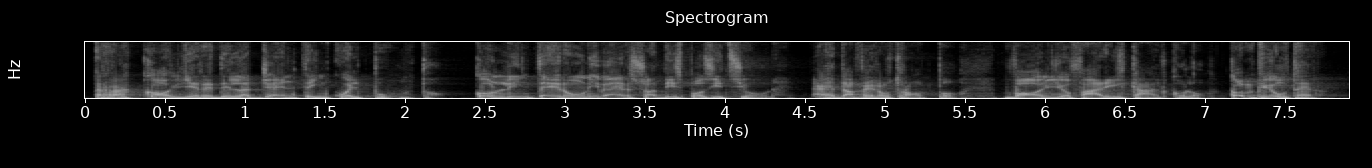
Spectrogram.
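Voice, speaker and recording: A man reading an audiobook, voicing a vain, scatterbrained male space captain who plays dumb, with a gravelly voice. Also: on the high side, big pitch swings, normal speed, full character voice. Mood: baffled. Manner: boastful, feigning dimness. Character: vain, scatterbrained two-headed male galactic president.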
